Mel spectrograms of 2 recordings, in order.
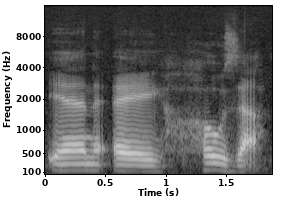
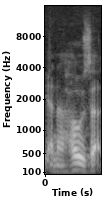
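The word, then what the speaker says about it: Hinojosa: ask the same question where do you get water from and you just say in a HOSA okay in a HOSA that's where you get water from so that way you know how to say my name all right everybody practice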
